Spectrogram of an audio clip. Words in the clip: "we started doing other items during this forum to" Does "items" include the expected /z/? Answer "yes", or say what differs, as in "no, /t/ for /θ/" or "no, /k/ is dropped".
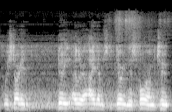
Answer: yes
